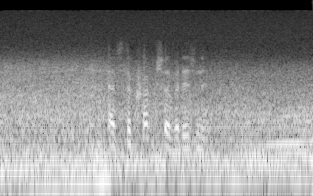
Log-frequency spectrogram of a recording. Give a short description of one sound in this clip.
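A second man answers calmly.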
